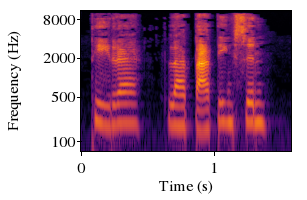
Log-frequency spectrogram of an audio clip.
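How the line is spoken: Terrified trembling voice. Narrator (Vietnamese): Thạch Trung Ngọc khiếp sợ chỉ run rẩy nói

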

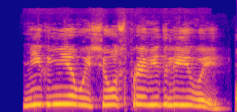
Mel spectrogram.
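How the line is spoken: Timid, head lowered. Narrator (Russian): робко молвила чумазая истица, не поднимая головы

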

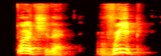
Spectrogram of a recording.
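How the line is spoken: Old man's sudden yell. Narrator (Russian): Дед Мотя резко и неожиданно заорал

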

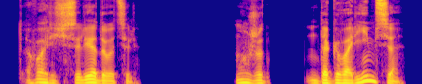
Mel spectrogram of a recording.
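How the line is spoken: Stammering whisper. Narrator (Russian): заикаясь, прошептал он

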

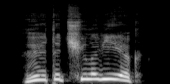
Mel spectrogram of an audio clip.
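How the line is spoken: Cracked-voice pronouncement. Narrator (Russian): изрекла она надтреснутым голосом

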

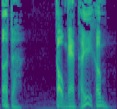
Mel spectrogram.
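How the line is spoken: Low whisper. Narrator (Vietnamese): Tôn Mập hạ giọng thì thào

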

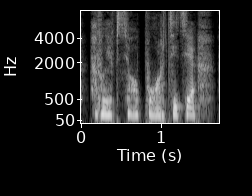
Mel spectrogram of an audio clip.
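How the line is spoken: Hissed. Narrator (Russian): зашипела

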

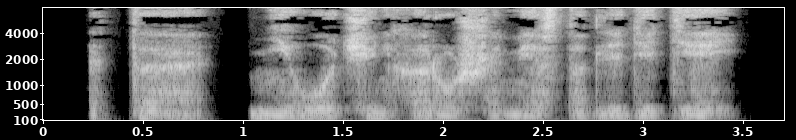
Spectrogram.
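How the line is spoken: Secretive whisper. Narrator (Russian): прошептал я, чтобы девочка не услышала

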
